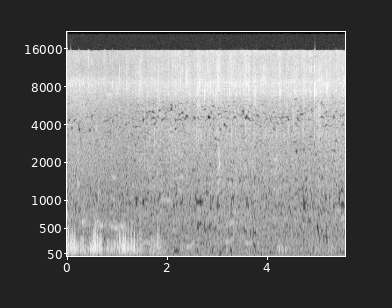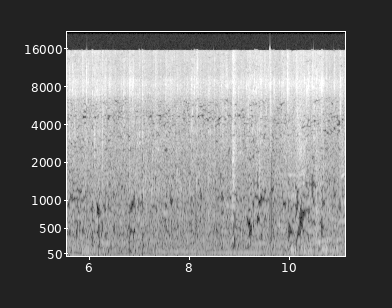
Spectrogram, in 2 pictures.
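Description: Rain falling steadily: a fine high hiss of rain with scattered drop ticks. A low rumble fades out about two seconds in.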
